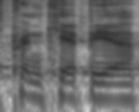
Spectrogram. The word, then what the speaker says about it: Principia: the title is Principia and they know it's Principia because that's how they pronounce it in the trailer pretty kitty I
